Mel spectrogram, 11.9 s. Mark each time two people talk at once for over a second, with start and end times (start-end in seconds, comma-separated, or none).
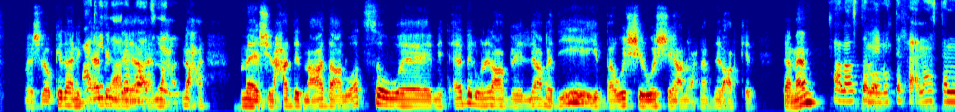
1.0-2.4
